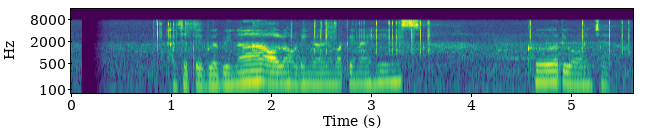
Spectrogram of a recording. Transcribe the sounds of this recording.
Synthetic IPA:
ɛt͡ʃat̪ebilbinaɔlɔhɾiŋaɾiŋmart̪inaɦins | kʰədiwawaɲt͡ʃa

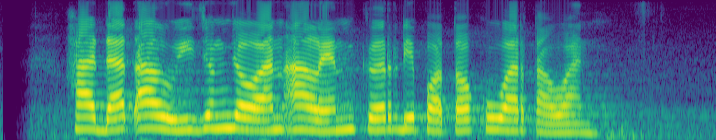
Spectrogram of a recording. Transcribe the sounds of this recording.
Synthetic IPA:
hadat̪aluid͡ʒɨŋd͡ʒɔanalɛnkɨrdipɔt̪ɔkuwart̪awan

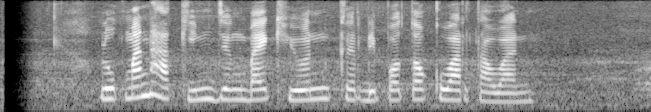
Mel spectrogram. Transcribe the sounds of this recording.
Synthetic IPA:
luk̚manɦakɪmd͡ʒɨŋbaɪkiʊnkɨrdipɔt̪ɔkuwart̪awan

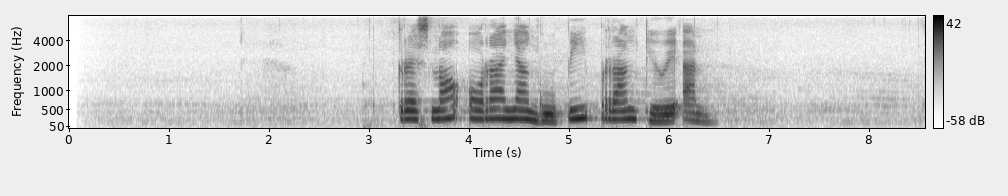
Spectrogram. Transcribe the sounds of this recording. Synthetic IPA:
kɾesnɔoɾaɲaŋɡupipəɾaŋɖ̪̥e̤weʔan

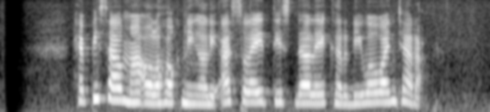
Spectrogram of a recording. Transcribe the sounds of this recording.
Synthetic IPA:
hɛpisalmaɔlɔɦɔk̚niŋaliʔaslejt̪isdalɛkɨrdiwawaɲt͡ʃaɾa̰

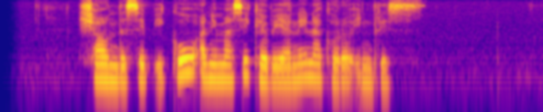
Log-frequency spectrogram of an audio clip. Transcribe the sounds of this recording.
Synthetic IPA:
ʃand̪əsɪp̚ḭkua̰nimasiɡ̥a̤wejanenaɡ̥ɔ̤ɾɔʔḭŋɡɾɪs

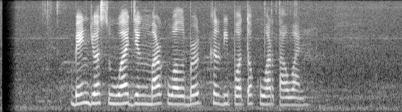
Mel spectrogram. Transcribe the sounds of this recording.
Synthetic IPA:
bɛnd͡ʒɔsuad͡ʒɨŋmarkwɔlbərɡkɨrdipɔt̪ɔkuwart̪awan

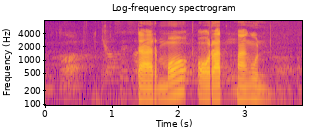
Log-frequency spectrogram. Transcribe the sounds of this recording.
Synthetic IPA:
ɖ̥a̤rmɔoɾat̪̚maŋʊn

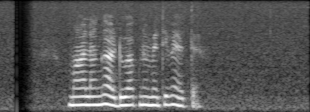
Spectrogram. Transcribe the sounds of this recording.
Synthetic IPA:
maːlaŋɡəaɖuʋaknomæt̪iʋəːt̪ə

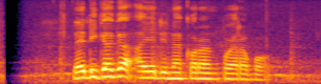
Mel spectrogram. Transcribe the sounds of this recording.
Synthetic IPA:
lɛdiɡaɡaʔajadinakɔɾanpɔɛɾəbɔ

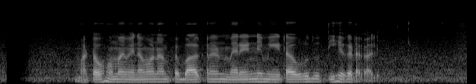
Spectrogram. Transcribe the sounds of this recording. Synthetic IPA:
mʔa̰ʈəoɦoməʋenəʋanampɾəbaːkəɾanmæɾenːemiːʈaːʋuɾud̪ut̪iɦəkəʈə̰ka̰lḭ

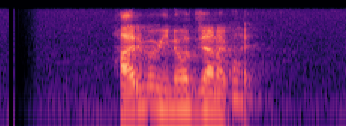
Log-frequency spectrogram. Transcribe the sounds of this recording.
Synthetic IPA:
haɾimɐʋinoːd̪d͡ʑaːnɐkaj

